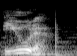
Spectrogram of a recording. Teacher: Al otro caso de los diptongos, donde tenemos las 2 vocales cerradas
